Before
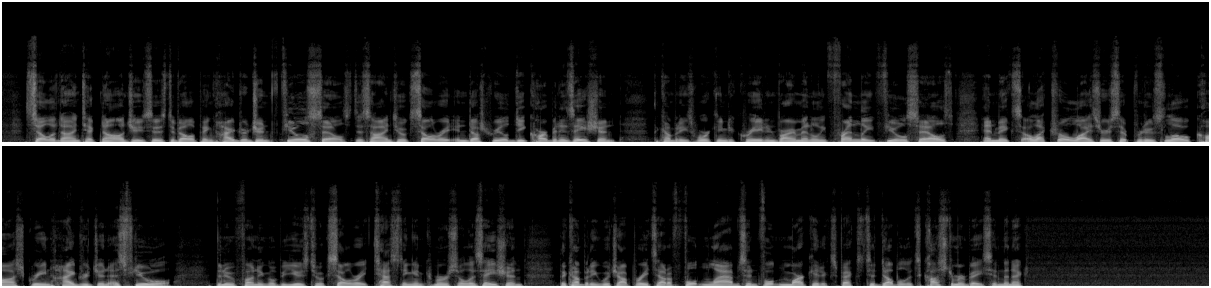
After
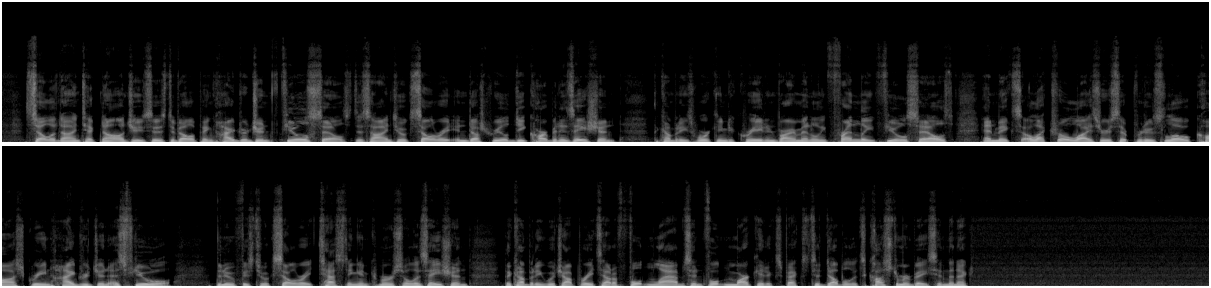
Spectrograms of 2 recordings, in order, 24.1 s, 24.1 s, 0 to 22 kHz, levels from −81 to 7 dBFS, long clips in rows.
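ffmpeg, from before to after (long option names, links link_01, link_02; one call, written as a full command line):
ffmpeg -i in.wav -filter_complex "[0:a]asplit=2[link_01][link_02];[link_01]atrim=end=14.482[link_03];[link_02]atrim=start=15.028[link_04];[link_03][link_04]acrossfade=duration=0.004:curve1=hsin:curve2=hsin" out.wav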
